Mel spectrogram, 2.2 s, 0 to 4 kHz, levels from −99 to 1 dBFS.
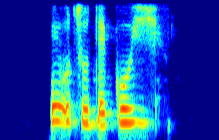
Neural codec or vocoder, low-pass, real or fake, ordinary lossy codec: codec, 24 kHz, 0.9 kbps, WavTokenizer, medium speech release version 1; 3.6 kHz; fake; AAC, 32 kbps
